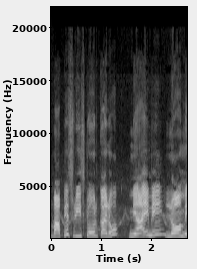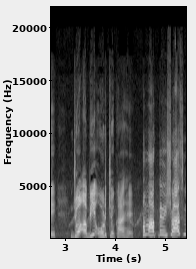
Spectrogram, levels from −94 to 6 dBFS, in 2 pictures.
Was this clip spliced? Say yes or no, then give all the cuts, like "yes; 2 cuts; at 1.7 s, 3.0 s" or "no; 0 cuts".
yes; 1 cut; at 4.3 s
